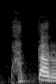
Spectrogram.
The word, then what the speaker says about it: 밟다: 이건 달다고 아 아닙니다 밟다 이렇게 소리가 안나죠 그래서 이 발음은 밥 따로 납니다 이것을 의문 상의해서 이제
